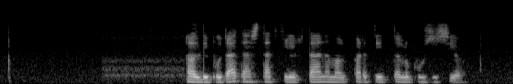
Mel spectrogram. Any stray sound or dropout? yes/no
no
